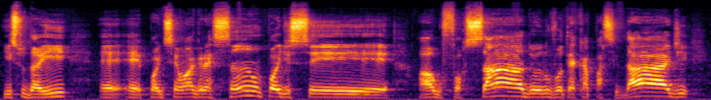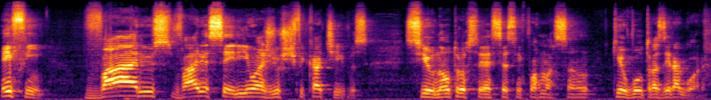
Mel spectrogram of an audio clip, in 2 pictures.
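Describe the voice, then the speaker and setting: A man's voice: medium pitch, normal speed, gravelly. Conversational male coach. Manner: conversational, repeats and restarts, asks the listener questions. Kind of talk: casual online lesson on team communication.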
